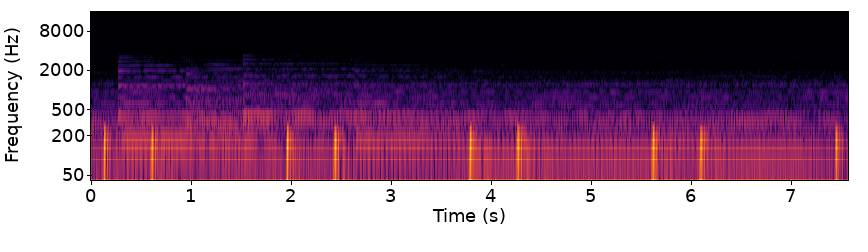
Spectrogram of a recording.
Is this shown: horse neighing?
no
